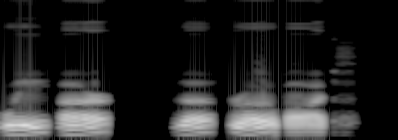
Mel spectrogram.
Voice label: VOICEFX ELCTR 140; Techno2

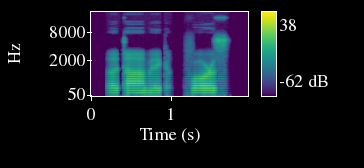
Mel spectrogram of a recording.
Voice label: VOICEFX ELCTR 140; Techno2

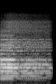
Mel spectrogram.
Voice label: VOX, VOCODER

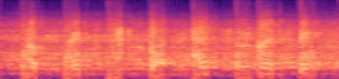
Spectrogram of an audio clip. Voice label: TECHNO VOCALS 140; Techno2

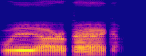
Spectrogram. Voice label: VOICEFX ELCTR 140; Techno2

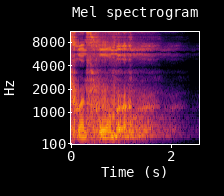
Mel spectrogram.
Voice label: techno male 140; Vocals

